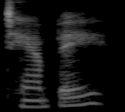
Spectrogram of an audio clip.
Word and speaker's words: Tampe: Am I saying that right? Tampe? – Yeah, it's Tampe. – Like I-E.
